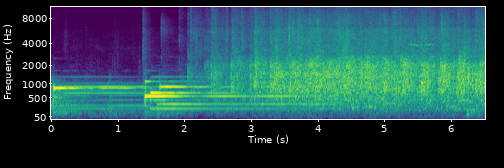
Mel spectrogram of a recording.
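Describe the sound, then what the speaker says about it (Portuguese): Audience applause bursts out after a few sustained musical tones, following a poetry recital at a creative arts and literature event. The clapping is dense and steady, filling the room and lasting several seconds. "Um aplauso mais forte para a biografia."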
